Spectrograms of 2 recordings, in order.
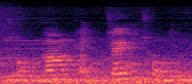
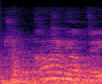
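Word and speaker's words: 종간 경쟁: 경쟁 이렇게 표현하기도 해요 발음에 유의하 되겠죠 종강 경쟁 종강 경쟁 그니까 조강 경쟁 이렇게 하면 안 되니까 아무튼 종끼리 서로다른 종끼리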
